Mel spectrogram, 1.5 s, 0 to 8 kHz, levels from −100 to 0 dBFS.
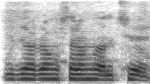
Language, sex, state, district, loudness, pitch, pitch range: Maithili, female, Bihar, Darbhanga, -22 LUFS, 180 Hz, 165-180 Hz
